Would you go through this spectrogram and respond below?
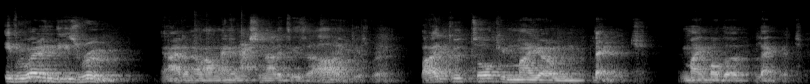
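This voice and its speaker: A man's voice: on the low side, animated, a little hiss or hum. Man, echoey room. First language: Catalan. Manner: halting, many restarts and repeated words. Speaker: panellist. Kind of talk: panel discussion. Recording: echoey gallery room, distant mic.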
